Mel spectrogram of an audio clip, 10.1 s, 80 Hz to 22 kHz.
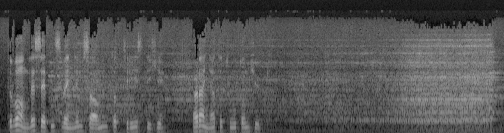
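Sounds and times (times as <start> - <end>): table saw cutting wood: 0.9 - 10.0.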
